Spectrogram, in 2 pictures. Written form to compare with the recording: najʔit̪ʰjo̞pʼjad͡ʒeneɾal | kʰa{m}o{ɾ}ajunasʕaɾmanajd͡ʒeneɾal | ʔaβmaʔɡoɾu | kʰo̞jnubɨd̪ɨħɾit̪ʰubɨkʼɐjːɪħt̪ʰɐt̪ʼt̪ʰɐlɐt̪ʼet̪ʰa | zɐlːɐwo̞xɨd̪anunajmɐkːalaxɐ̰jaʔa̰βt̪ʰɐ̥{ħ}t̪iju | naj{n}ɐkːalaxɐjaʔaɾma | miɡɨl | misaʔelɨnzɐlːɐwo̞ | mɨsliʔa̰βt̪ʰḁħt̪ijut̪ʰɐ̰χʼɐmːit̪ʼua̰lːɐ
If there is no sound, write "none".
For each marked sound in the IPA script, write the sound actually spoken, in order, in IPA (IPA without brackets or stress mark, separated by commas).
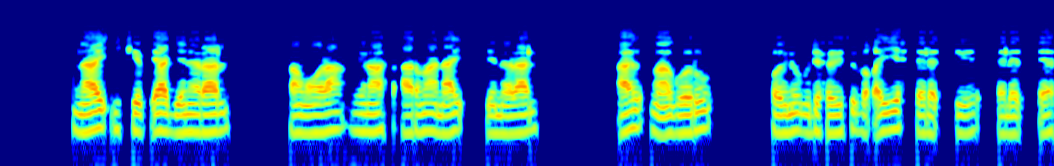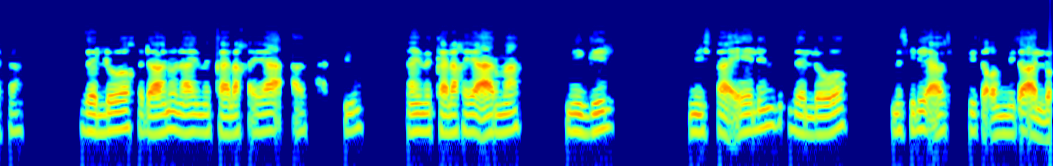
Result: m, ɾ, ħ, m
